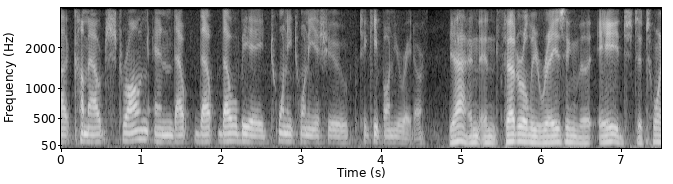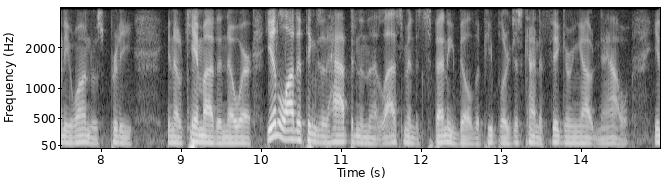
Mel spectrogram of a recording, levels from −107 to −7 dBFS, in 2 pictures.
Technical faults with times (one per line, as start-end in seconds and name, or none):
4.58-4.86 comfort noise in place of the background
